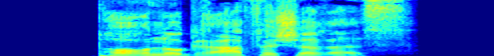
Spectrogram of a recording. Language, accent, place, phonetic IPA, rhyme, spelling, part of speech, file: German, Germany, Berlin, [ˌpɔʁnoˈɡʁaːfɪʃəʁəs], -aːfɪʃəʁəs, pornographischeres, adjective, De-pornographischeres.ogg
- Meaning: strong/mixed nominative/accusative neuter singular comparative degree of pornographisch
